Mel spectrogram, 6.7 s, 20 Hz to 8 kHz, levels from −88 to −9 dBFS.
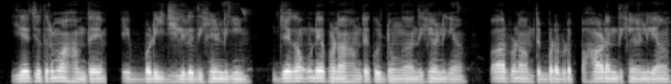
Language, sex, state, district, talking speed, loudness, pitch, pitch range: Hindi, male, Uttarakhand, Uttarkashi, 250 wpm, -18 LUFS, 110 Hz, 105-115 Hz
